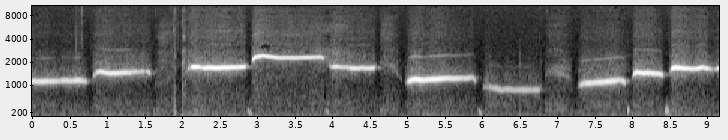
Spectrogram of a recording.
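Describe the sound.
A person whistles a tune likened to a navy march, a bright melody of held notes that step up and down in pitch, alone and fairly clear.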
